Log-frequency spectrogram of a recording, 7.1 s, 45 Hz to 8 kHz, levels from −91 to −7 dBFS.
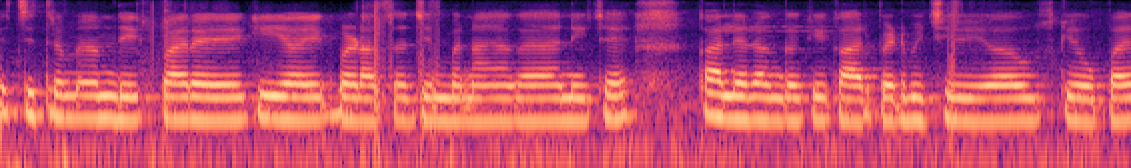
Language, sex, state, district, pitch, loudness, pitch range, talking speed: Hindi, female, Uttar Pradesh, Jalaun, 200 Hz, -20 LUFS, 195-205 Hz, 235 wpm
